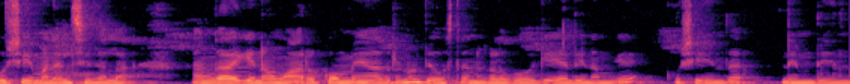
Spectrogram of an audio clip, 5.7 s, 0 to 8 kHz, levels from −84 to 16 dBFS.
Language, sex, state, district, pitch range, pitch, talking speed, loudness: Kannada, female, Karnataka, Chamarajanagar, 190-205 Hz, 195 Hz, 150 wpm, -15 LUFS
